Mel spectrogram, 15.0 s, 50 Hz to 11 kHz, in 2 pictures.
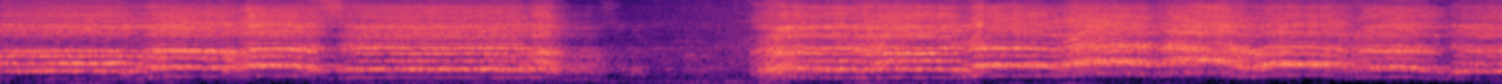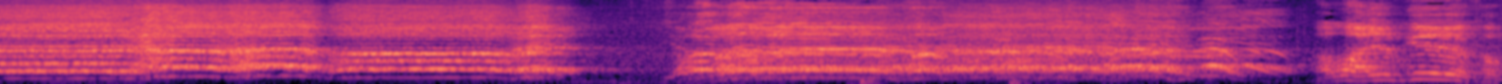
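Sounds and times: men chanting in unison: 0.0 - 3.2, 3.8 - 14.0.

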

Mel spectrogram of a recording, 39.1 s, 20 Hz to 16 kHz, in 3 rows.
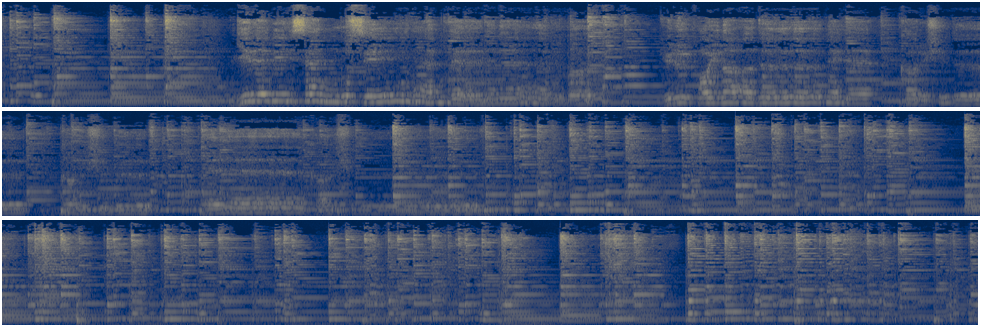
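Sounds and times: plucked long-necked lute: 0.0 - 39.0.

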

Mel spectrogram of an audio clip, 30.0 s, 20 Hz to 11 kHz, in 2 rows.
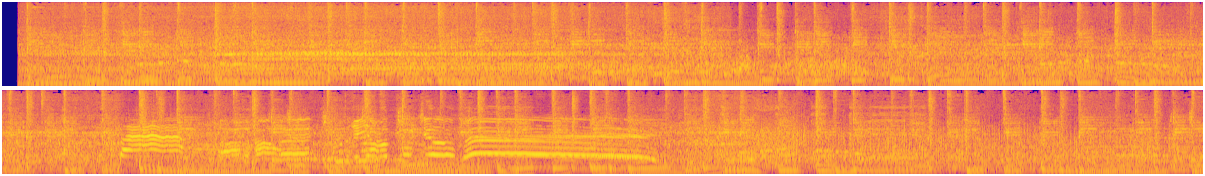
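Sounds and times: intro music with heavy bass: 0.2 - 30.0
rising glide: 0.2 - 30.0.

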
